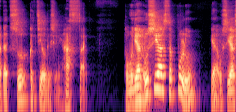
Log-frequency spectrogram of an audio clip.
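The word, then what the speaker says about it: はっさい: Kemudian usia 8 tahun itu bukan hachi, 8 hachi, tapi bukan hachisai. Tapi hasai. Sama seperti angka 1 ya, ada tsu kecil di sini, hasai.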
